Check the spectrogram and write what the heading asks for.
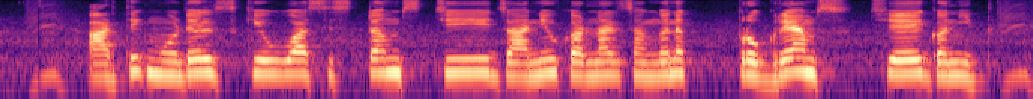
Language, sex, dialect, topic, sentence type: Marathi, male, Varhadi, banking, statement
